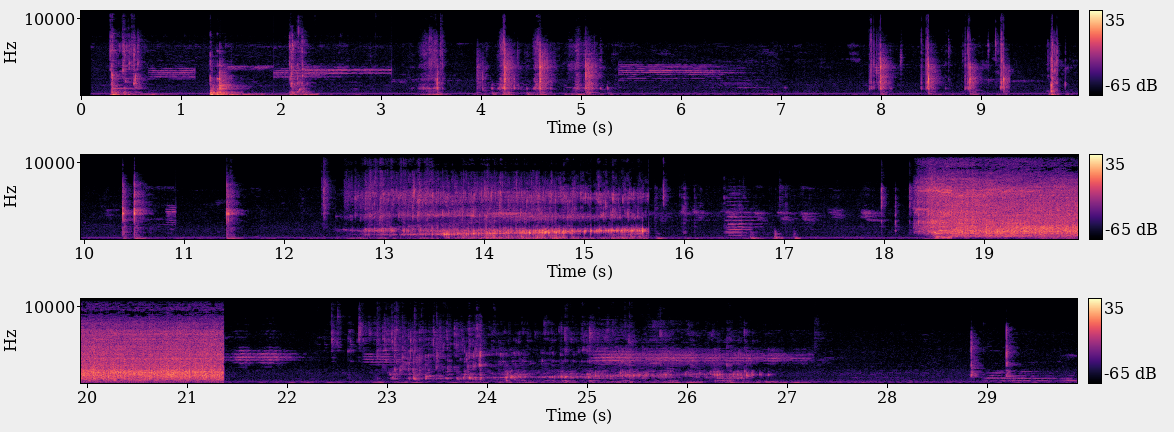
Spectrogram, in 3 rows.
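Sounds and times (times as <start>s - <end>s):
liquid pouring into container: 12.6s - 15.6s, 22.7s - 26.8s
electric blender running: 18.3s - 21.4s.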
